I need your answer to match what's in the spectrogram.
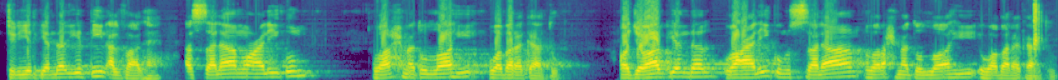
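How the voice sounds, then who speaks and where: Male preacher, mellow high-ish voice, slow deliberate sermon, long hall echo. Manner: measured, drawn-out emphasis with Arabic recitation. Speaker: mufti preacher. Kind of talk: religious sermon.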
